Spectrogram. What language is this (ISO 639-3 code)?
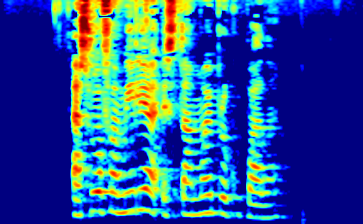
glg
